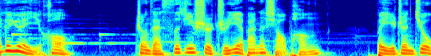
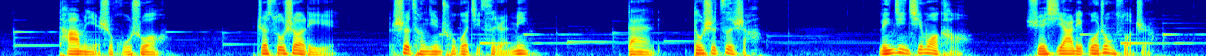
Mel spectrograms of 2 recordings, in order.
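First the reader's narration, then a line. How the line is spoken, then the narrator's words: Calm, indifferent. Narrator (Chinese): 陆秉成淡淡的说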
